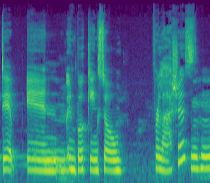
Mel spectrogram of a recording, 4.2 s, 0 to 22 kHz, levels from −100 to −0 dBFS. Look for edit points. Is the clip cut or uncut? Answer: cut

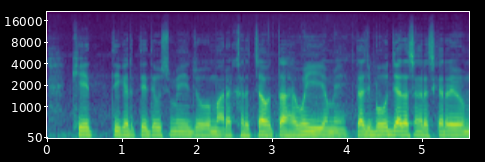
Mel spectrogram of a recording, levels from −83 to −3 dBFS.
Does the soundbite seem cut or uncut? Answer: cut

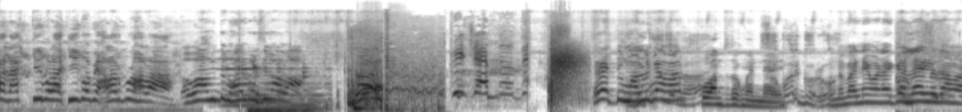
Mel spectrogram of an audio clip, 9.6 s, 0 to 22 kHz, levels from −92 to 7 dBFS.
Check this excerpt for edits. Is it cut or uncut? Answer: cut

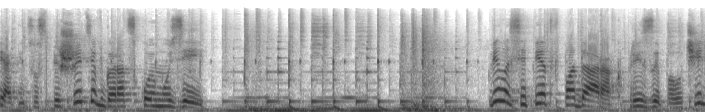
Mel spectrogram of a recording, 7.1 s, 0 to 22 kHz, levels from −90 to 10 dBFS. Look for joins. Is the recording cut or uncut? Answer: uncut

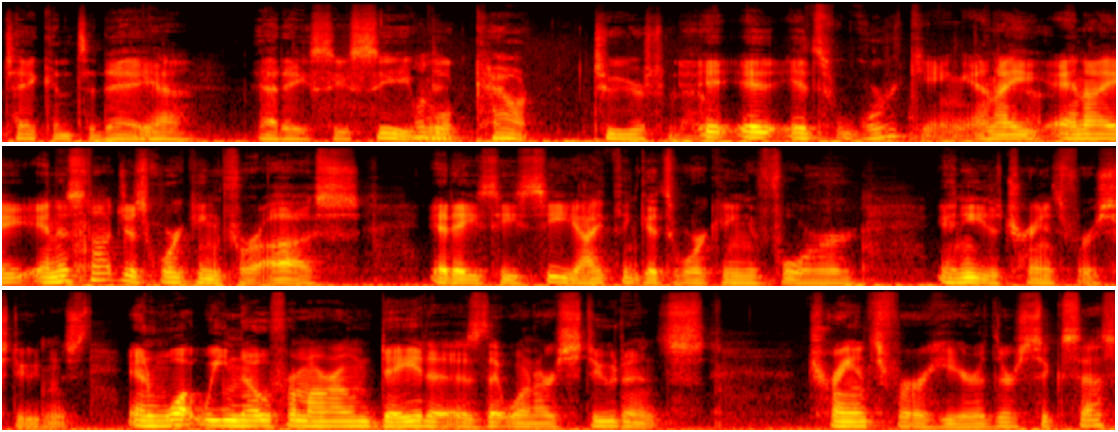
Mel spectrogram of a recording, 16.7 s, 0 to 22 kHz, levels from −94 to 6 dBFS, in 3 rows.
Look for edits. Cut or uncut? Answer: cut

